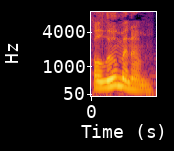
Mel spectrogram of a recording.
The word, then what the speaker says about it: aluminum: Cuz it's a rare example of a word that's both spelled differently and pronounced differently. Aluminum, aluminium.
